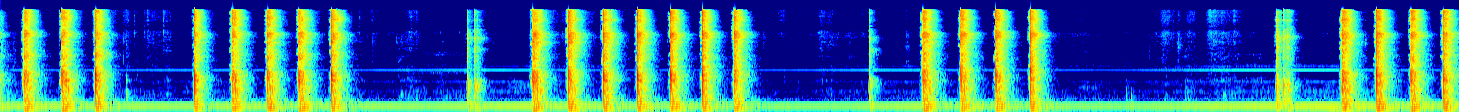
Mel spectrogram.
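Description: Carbide-faced mason's hammer tapping around the seal of a Veeder-Root hub odometer's die-cast aluminum case: quick sharp metal-on-metal strikes, about four a second, in runs of five to seven with short pauses between. The blows are meant to break the crimped seal and pop the front face out, and the face has not given yet.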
